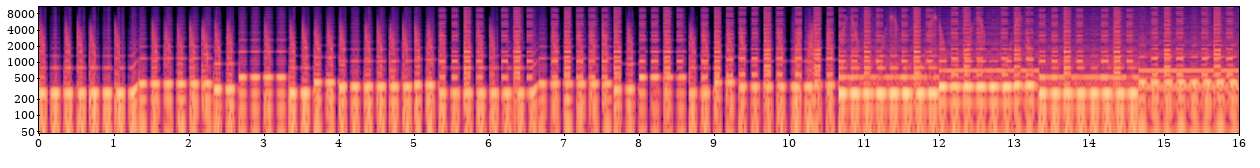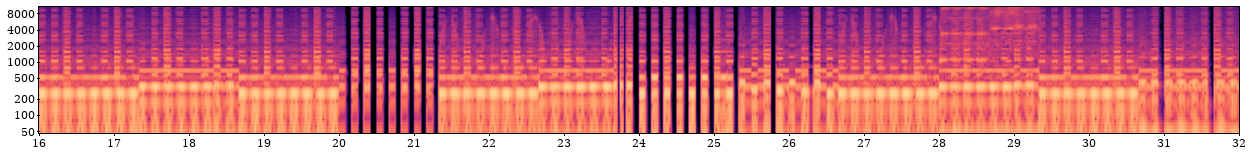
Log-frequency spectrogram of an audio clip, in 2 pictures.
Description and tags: Stupid 8bit loop
180, 8-bit, 8bit, bossa, broken, glitch, hardtek, long-loop, loop, melodic, stupid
